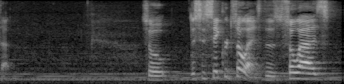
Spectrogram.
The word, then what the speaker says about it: psoas: Even though psoas is spelled with a P, I like the double S.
